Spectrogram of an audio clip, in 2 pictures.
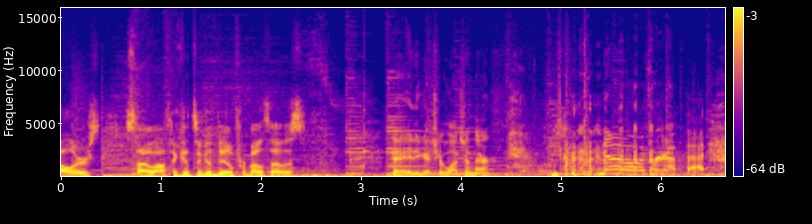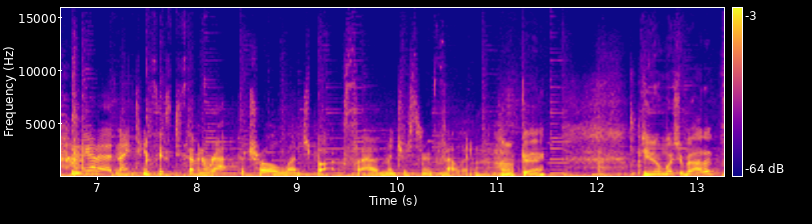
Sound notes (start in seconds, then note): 4.5 laughs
